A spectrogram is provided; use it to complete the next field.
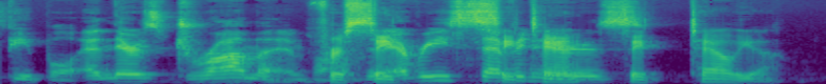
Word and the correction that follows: Saturnalia: What's how you say it? – Saturnalia. – Saturnalia.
